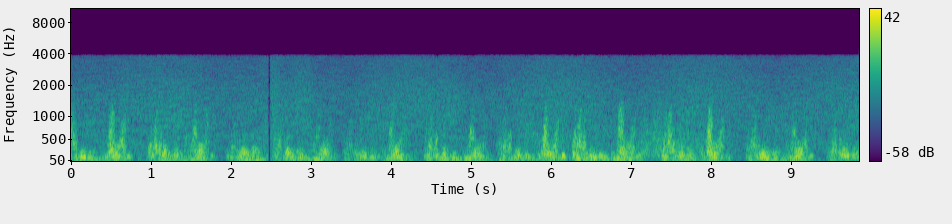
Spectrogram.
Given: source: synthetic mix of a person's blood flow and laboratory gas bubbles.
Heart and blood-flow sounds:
Doppler ultrasound of blood flow; precordium
no bubbles
From the record:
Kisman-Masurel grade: 000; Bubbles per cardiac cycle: 0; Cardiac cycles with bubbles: 0%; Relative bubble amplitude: no bubbles discernible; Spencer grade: 0 (complete lack of bubble signals)

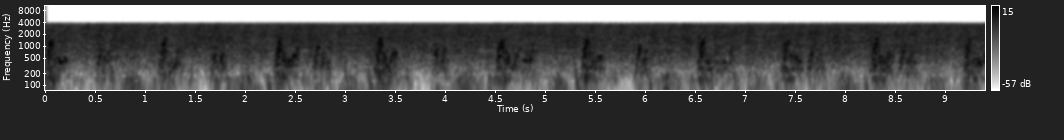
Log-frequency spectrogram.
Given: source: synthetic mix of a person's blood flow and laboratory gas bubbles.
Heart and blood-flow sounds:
Doppler ultrasound of blood flow; precordium
2.34-2.55 s: bubbles
2.98-3.03 s: bubbles
From the record:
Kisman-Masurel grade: 112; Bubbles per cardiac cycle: 1 to 2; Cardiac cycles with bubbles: 1 to 10%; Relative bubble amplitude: moderate (0.250 to 0.450); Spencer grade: 1 (occasional bubble signal discernible with the cardiac motion signal, with majority of cardiac periods free of bubbles); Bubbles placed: anywhere in the cardiac cycle

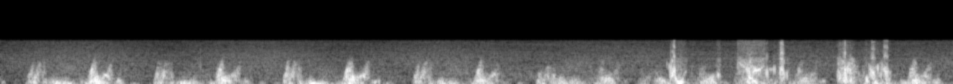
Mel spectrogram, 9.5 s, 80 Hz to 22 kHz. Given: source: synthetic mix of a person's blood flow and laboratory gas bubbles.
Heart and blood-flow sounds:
Doppler ultrasound of blood flow; precordium
6.65-6.87 s: bubbles
7.15-7.21 s: bubbles
7.36-7.88 s: bubbles
8.36-8.56 s: bubbles
8.63-8.91 s: bubbles
From the record:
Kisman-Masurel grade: 223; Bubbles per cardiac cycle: several, 3 to 8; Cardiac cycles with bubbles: 10 to 50%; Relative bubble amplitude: loud (0.450 to 0.775); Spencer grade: 2 (many but less than half of the cardiac periods contain bubble signals, singularly or in groups); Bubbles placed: only in the low amplitude regions of the cardiac cycle

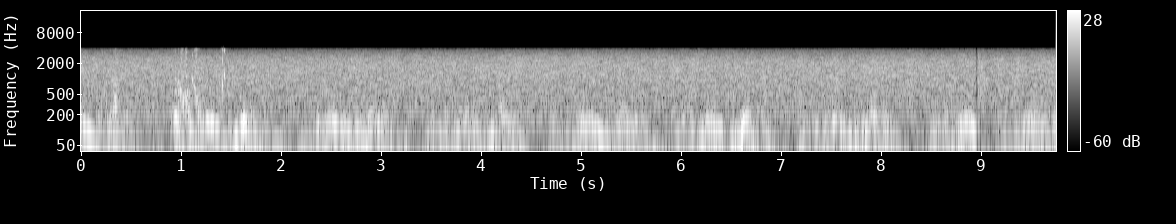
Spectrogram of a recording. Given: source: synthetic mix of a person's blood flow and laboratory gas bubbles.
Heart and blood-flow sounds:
Doppler ultrasound of blood flow; precordium
0.31-0.40 s: bubbles
0.90-1.31 s: bubbles
1.36-1.48 s: bubbles
From the record:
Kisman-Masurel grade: 223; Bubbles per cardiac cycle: several, 3 to 8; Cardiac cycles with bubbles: 10 to 50%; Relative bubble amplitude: loud (0.450 to 0.775); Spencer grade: 2 (many but less than half of the cardiac periods contain bubble signals, singularly or in groups); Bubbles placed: anywhere in the cardiac cycle

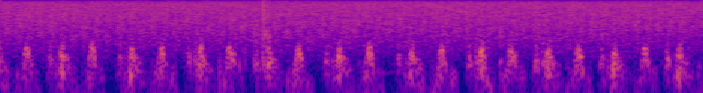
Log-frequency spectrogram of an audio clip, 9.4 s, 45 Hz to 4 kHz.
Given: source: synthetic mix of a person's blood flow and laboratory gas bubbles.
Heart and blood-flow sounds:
Doppler ultrasound of blood flow; precordium
3.08-3.31 s: bubbles
3.36-3.64 s: bubbles
From the record:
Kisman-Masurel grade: 221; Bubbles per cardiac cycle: several, 3 to 8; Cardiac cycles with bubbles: 10 to 50%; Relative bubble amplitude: barely perceptible (0.100 to 0.250); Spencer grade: 2 (many but less than half of the cardiac periods contain bubble signals, singularly or in groups); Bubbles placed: anywhere in the cardiac cycle

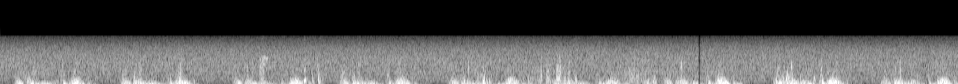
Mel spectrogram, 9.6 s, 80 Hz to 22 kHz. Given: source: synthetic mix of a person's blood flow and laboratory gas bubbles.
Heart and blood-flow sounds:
Doppler ultrasound of blood flow; precordium
2.58-2.69 s: bubbles
3.02-3.24 s: bubbles
4.74-4.94 s: bubbles
5.73-5.81 s: bubbles
6.32-6.59 s: bubbles
From the record:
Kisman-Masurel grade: 123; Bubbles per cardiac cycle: 1 to 2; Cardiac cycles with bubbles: 10 to 50%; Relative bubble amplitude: loud (0.450 to 0.775); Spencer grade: 2 (many but less than half of the cardiac periods contain bubble signals, singularly or in groups); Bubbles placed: only in the low amplitude regions of the cardiac cycle

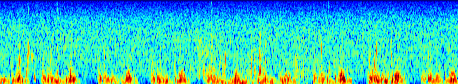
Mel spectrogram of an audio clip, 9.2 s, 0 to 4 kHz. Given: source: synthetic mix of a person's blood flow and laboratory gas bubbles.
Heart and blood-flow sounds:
Doppler ultrasound of blood flow; precordium
0.36-0.45 s: bubbles
0.48-0.76 s: bubbles
1.11-1.19 s: bubbles
3.79-4.55 s: bubbles
4.96-5.04 s: bubbles
From the record:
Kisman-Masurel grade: 222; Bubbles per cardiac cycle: several, 3 to 8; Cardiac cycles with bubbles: 10 to 50%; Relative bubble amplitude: moderate (0.250 to 0.450); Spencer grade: 2 (many but less than half of the cardiac periods contain bubble signals, singularly or in groups); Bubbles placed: only in the low amplitude regions of the cardiac cycle

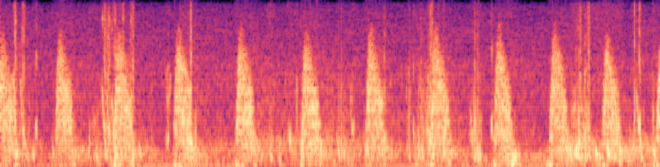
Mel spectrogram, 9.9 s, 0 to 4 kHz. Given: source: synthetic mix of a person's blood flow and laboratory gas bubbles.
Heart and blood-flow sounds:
Doppler ultrasound of blood flow; subclavian vein
0.18-0.57 s: bubbles
0.76-0.82 s: bubbles
1.28-2.04 s: bubbles
2.47-2.57 s: bubbles
2.68-2.98 s: bubbles
3.51-3.59 s: bubbles
3.73-3.81 s: bubbles
4.00-4.12 s: bubbles
4.29-4.69 s: bubbles
5.04-5.56 s: bubbles
5.70-5.79 s: bubbles
6.07-6.71 s: bubbles
7.02-7.25 s: bubbles
7.33-7.42 s: bubbles
7.49-7.65 s: bubbles
8.35-9.39 s: bubbles
9.47-9.66 s: bubbles
9.76-9.91 s: bubbles
From the record:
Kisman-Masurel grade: 242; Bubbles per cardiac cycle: several, 3 to 8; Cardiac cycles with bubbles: 100%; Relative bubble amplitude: moderate (0.250 to 0.450); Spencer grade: 3 (all of the cardiac periods contain showers or single bubble signals, but not dominating or overriding the cardiac motion signals); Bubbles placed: anywhere in the cardiac cycle

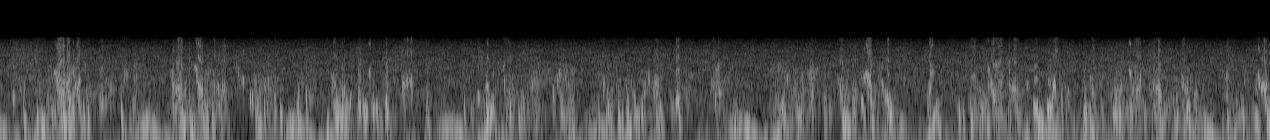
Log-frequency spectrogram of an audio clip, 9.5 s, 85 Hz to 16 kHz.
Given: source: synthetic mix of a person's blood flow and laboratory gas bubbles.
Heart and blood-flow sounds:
Doppler ultrasound of blood flow; precordium
0.07-1.06 s: bubbles
1.26-2.15 s: bubbles
2.20-2.36 s: bubbles
2.46-3.12 s: bubbles
3.19-3.25 s: bubbles
3.44-4.35 s: bubbles
4.46-5.21 s: bubbles
5.31-5.56 s: bubbles
5.77-6.77 s: bubbles
6.93-7.04 s: bubbles
7.17-8.04 s: bubbles
8.09-9.13 s: bubbles
9.16-9.54 s: bubbles
From the record:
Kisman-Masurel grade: 444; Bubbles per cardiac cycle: continuous sound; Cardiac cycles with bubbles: 100%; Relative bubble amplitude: maximal (0.775 to 0.999); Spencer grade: 4 (maximum detectable bubble signal sounding continuously throughout systole and diastole of every cardiac period, and overriding the amplitude of the normal cardiac signals); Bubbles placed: anywhere in the cardiac cycle

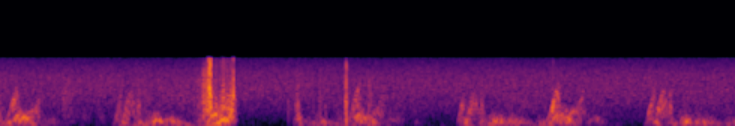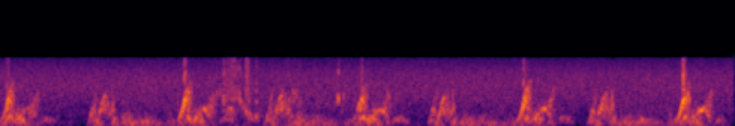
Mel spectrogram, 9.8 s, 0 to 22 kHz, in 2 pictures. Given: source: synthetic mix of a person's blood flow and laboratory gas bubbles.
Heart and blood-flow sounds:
Doppler ultrasound of blood flow; precordium
6.35-6.79 s: bubbles
6.81-6.96 s: bubbles
7.12-7.25 s: bubbles
From the record:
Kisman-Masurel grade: 212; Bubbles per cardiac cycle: several, 3 to 8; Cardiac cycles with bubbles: 1 to 10%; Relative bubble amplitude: moderate (0.250 to 0.450); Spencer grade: 1 (occasional bubble signal discernible with the cardiac motion signal, with majority of cardiac periods free of bubbles); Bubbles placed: only in the low amplitude regions of the cardiac cycle

